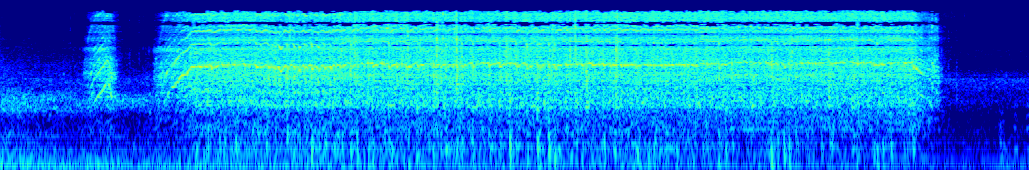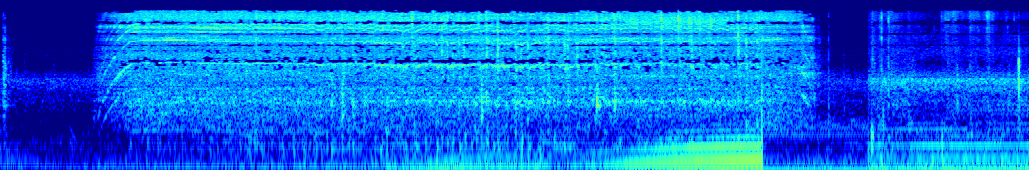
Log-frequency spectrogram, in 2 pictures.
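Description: Cordless drill driving a Power Planter auger into watered soil to bore planting holes, running with a high motor whine. It runs in two long bursts with a pause of about two seconds near the middle. In the second burst a deeper drone rises in pitch and grows louder.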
